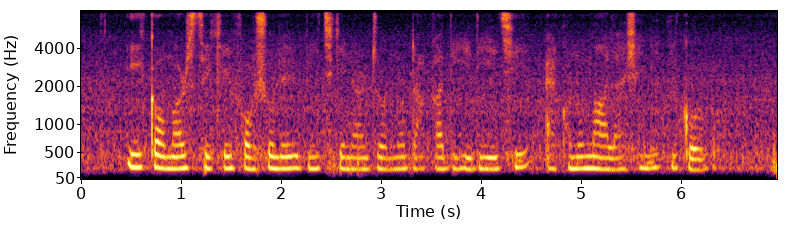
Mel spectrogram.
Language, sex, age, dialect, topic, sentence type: Bengali, female, 18-24, Standard Colloquial, agriculture, question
